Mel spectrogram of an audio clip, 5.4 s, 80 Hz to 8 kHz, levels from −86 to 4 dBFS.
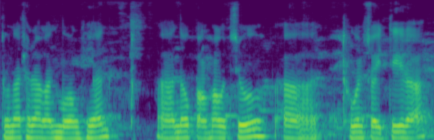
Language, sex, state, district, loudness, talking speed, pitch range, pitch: Mizo, male, Mizoram, Aizawl, -14 LUFS, 175 wpm, 120-130 Hz, 125 Hz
